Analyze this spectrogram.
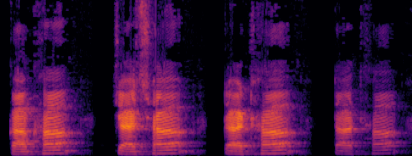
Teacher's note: जिन ध्वनियों के उच्चारण में स्वर तंत्रियों में कंपन अथवा गूंज उत्पन्न नहीं होती उन्हें अघोष कहते हैं।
